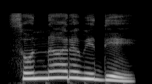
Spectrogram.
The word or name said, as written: ಸೊನ್ನಾರವಿದ್ಯೆ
